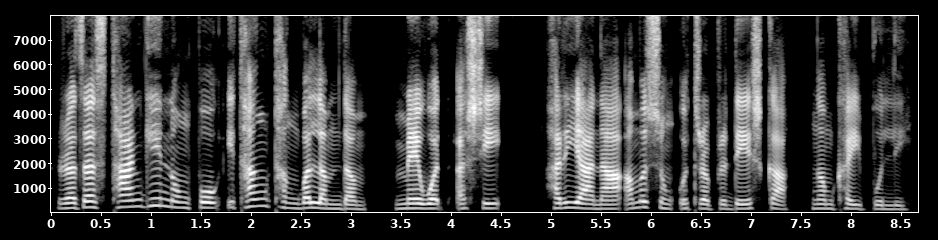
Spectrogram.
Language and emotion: Manipuri, neutral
